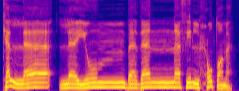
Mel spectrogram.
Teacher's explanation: Like in this example, you read كَلَّا لَيُنبَذَنَّ فِي الْحُطَمَةِ. So the noon and ba, they will be assimilated together and you will pronounce them as meme.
